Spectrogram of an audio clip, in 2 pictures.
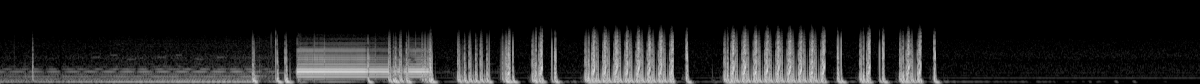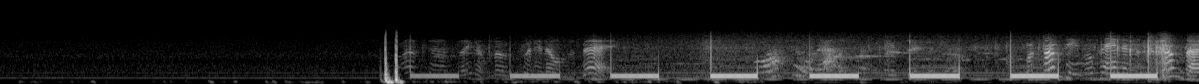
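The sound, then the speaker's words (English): A 1978 Atlanta telephone busy signal, reached from a step-by-step line calling a PBX on an ESS office, pulses in even on-off beeps with room conversation leaking through. Rapid dial clicks and a long silent gap come first. “everything that's said in the room gets broadcast over the busy signal. Here's an instance of it from Atlanta, 1978, dialed from my 87 step line to a PBX homing on the Buckhead ESS”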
